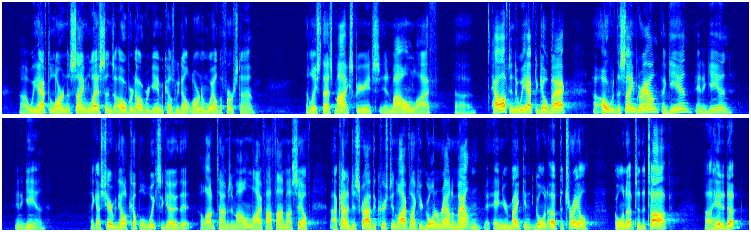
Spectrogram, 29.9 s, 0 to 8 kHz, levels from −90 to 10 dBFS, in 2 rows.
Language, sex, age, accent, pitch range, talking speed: English, male, 40-59, American, 130-160 Hz, 200 wpm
